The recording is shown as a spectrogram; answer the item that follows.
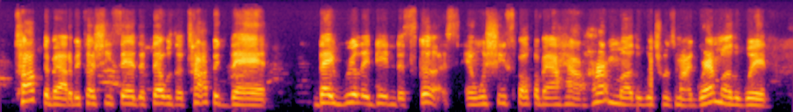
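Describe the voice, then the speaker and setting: Recorded with a dry, close sound and no echo, a woman with an Arkansas accent talks at a fairly quick pace, medium in pitch with ordinary variation. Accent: Southern US (Arkansas). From US South, Elaine, Arkansas. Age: 30s. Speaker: descendant of massacre survivors, community member. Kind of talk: testimony. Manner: halting, with many fillers.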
